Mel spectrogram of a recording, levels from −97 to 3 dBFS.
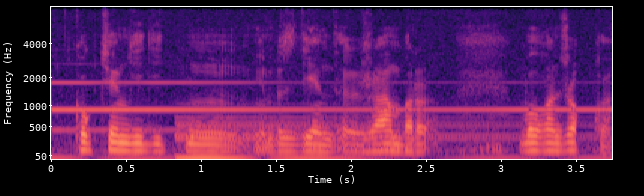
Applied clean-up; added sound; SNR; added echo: none; Wind instrument, woodwind instrument + Piano; 6 dB; none.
